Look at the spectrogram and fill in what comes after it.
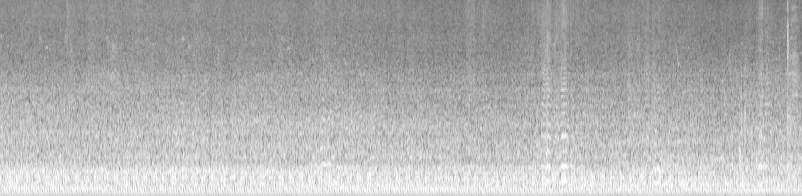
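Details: Large honey bee colony being removed from a sealed-off chimney, a dense, continuous droning hum of countless wings with a steady low tone and no pauses.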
